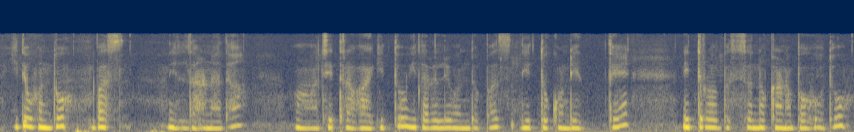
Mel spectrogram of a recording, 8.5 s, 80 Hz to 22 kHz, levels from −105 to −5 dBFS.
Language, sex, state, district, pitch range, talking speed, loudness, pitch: Kannada, female, Karnataka, Mysore, 210-235 Hz, 105 wpm, -19 LUFS, 220 Hz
